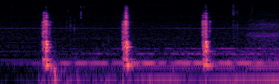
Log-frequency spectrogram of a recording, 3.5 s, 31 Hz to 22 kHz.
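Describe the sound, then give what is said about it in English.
A sunflower-shaped wall clock in an office ticks three times at a slow, steady one-second pace at 12:30 at night, each tick a crisp click over a faint low hum in an otherwise quiet office. “Clock in the shape of a sunflower on the office wall shows 12:30 midnight.”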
